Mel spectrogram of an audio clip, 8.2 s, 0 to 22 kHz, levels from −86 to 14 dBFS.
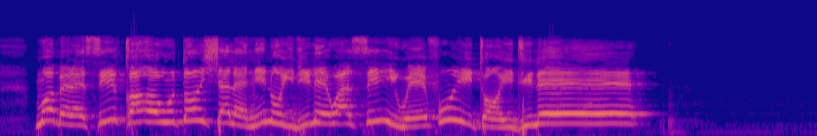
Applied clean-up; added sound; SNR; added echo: none; none; none; none.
